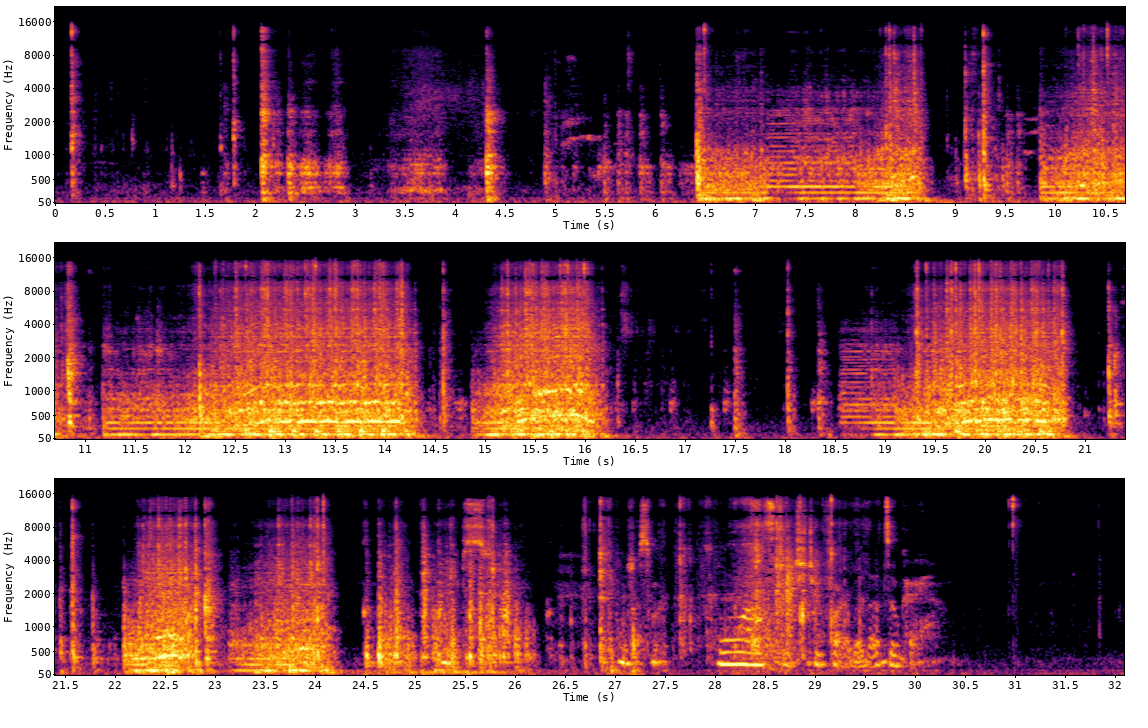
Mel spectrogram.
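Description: Domestic sewing machine stitching through glitter vinyl in a series of short runs, stopping and starting about eight times. Light clicks of handling come before the first run.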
